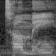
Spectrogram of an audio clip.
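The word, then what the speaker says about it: Tummey: electrician from Worcester and his name is a Jamie tummy here um that's spelled t-u-m-m-e-y so similar to like another name for your abdomen um of your where your stomach is uh 31 years old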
